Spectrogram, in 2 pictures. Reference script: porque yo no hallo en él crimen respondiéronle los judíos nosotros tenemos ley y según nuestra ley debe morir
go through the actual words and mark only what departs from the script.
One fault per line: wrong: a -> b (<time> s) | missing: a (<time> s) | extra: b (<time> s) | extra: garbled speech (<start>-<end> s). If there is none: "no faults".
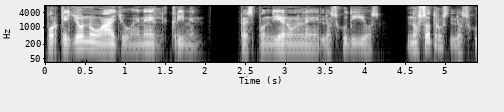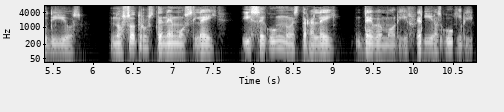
extra: los judíos nosotros (5.1 s)
extra: garbled speech (10.0-10.7 s)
